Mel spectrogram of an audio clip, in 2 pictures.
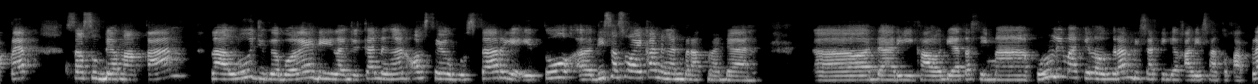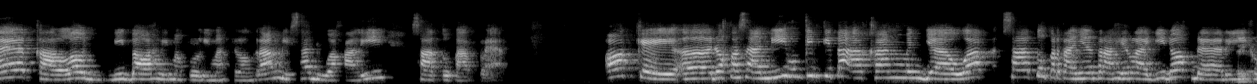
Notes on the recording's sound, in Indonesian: Podcast ini adalah hasil rekaman dari Webinar "Diet Sembarangan Bisa Berbahaya" pada sesi Q&A.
